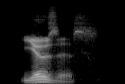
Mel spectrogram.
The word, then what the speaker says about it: Jousis: My name is pronounced Jousis.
